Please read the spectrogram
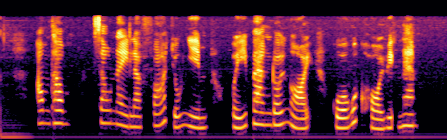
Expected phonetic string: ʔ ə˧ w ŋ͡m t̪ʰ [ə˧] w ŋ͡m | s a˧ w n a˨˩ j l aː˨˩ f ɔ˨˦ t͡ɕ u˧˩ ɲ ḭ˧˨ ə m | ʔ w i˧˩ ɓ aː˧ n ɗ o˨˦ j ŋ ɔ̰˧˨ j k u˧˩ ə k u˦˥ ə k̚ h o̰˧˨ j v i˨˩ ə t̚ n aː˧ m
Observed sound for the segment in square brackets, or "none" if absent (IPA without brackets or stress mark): ə˧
